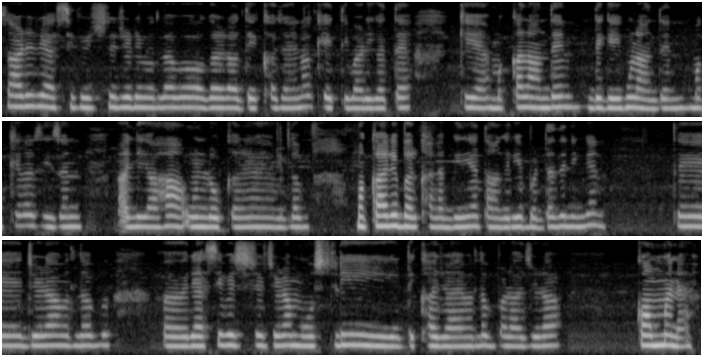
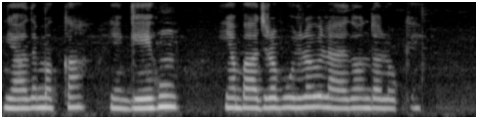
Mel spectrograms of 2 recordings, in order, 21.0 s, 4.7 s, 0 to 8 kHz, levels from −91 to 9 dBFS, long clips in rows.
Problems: none marked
